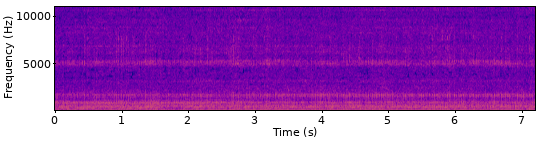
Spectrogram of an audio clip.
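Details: Carson Storm Racer Pro .15 two-stroke nitro engine in a 1/10 buggy, first start after sitting gummed up 10+ years, now rebuilt and bench-tuned, on 20% nitro fuel: a steady, high buzzing whine with no misses or surging. Running cleanly.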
